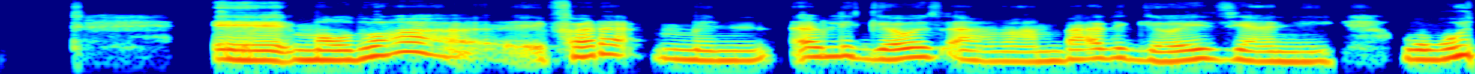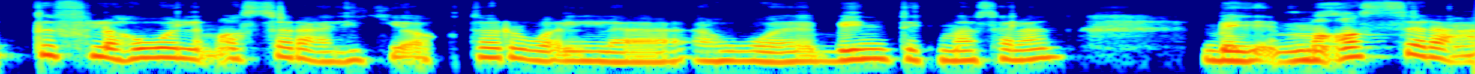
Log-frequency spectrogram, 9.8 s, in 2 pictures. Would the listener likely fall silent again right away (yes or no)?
yes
